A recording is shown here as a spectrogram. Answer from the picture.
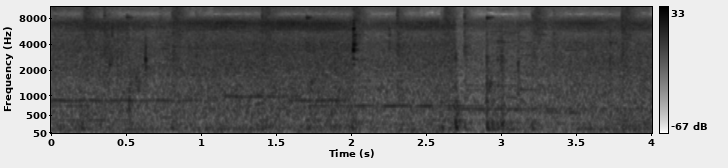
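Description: Steady rush of wind and surf noise on the beach, with soft background music under it. A few light knocks come about two to three seconds in.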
